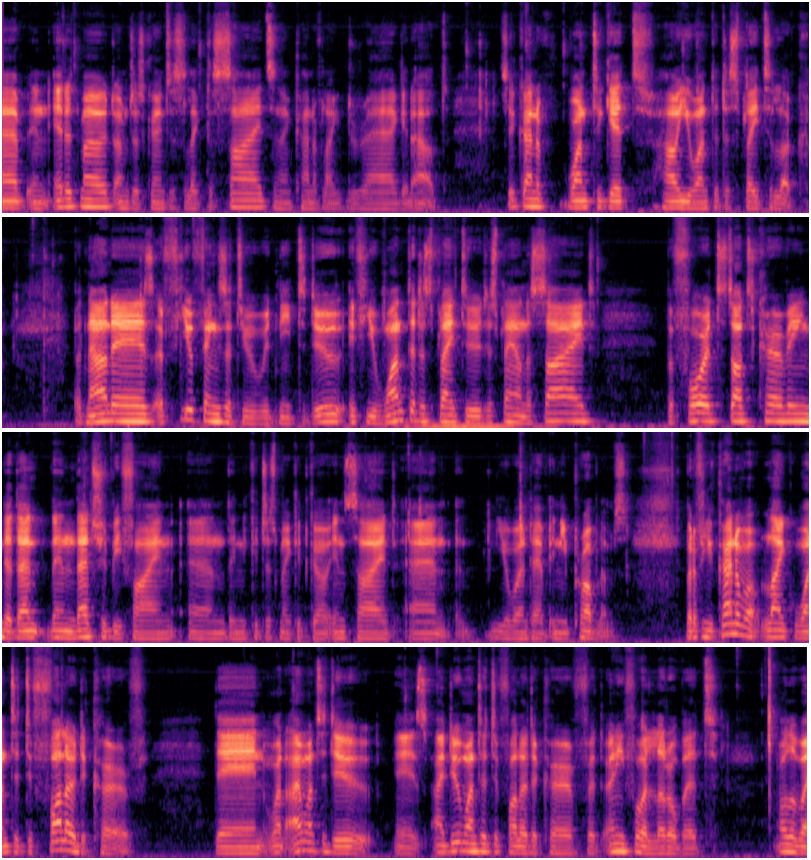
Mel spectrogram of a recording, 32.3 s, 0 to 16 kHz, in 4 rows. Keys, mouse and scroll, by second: 1.3 a, 5.0 a, 7.4 KP_7, 8.1 middle click, 9.0 Tab, 9.5 Tab, 11.7 a, 12.0 a, 13.0-17.3 drag, 19.2 middle click, 20.3 KP_7, 20.5 Tab, 21.1 Tab, 21.4 z, 28.6-30.6 middle drag, 30.6 KP_7.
